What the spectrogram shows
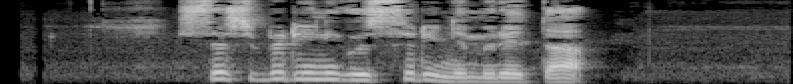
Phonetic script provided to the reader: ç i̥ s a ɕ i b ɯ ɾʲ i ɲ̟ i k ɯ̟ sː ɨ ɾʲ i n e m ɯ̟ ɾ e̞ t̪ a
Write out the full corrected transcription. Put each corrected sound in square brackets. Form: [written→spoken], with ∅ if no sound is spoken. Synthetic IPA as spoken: ç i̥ s a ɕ i b ɯ ɾʲ i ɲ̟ i [k→ɡ] ɯ̟ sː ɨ ɾʲ i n e m ɯ̟ ɾ e̞ t̪ a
